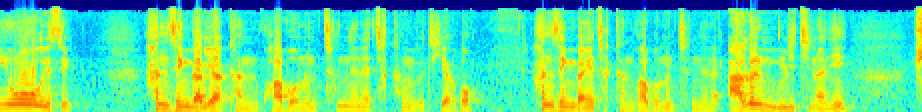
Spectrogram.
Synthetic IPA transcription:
okɯɾes͈ɯ | hans̬ʰe̞ŋɡaɡiakʰankwabonɯnt͡ɕʰʌnɲʌne̞t͡ɕʰḁkʰamɯɭkɯtʰɡiɦaɡo | hans̬ʰe̞ŋɡaŋe̞t͡ɕʰḁkʰankwabonɯnt͡ɕʰʌnɲʌne̞ʔaɡɯɭmuʎːit͡ɕʰinaɲi | p

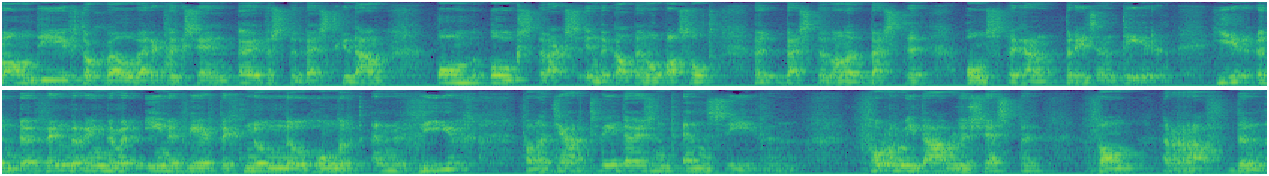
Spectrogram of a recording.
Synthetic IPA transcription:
mɑndiɦeːftːɔxʋɛlˠʋɛrkələksɛjnœɥtərstəbɛstxədaːnɔmoːkstrɑksɪndəkɑtɛnɔpɑsəlˠt | ɦəd̚bɛstəvɑnɦəd̚bɛstə | ɔnstəɣaːnprezɛntɪ̰ːɾə̰n | ɦiːrəndəvɪnrenɵməreːnənvɪːrtəxnɵlˠnɵlˠɦɔndərtʰɛnviːrv̥ɑnɦətjaːrtʋeːdœɥzəntʰɛnzeːvən | fɔrmidaːbələʒɛstə | vɑnrɑfdən

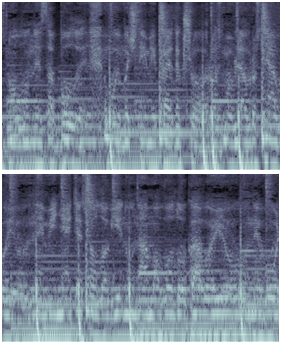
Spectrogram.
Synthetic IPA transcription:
znɔʋʊnɛzɐbulˠɪʋɪbɔt͡ʃnɪmʲipɾɛd̪ɐkʃɔɾɔzmɔwlʲawrɔsʲnʲaʋɔjʊnɛmʲinʲajtʲːɐsɔlˠɔʋʲinʊnɐmɔʋɔlˠʊkɑʋɔjʊnɛʋɔ

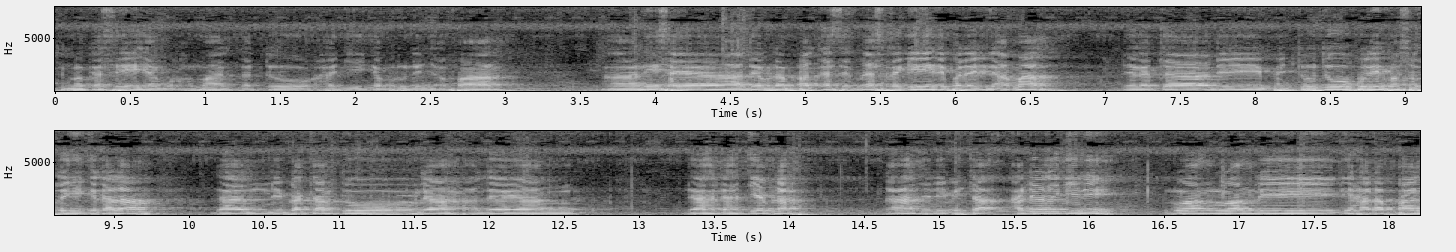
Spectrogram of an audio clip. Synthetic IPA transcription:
t̪ɾimakasɪhjaŋmʊɾɦamat̪̚dat̪ʊʔɦad͡ʒikamɾudand͡ʒafar | ənisajaːdabəndapat̪̚ɛsɛmɛslaɡinidaɾipadadinaʔamal | diakat̪adipint̪ut̪ubolɛhmasʊklaɡikədalam | dandibəlakaŋt̪udahadajaŋ | daɦdaɦd͡ʒiamlah | əd͡ʒadimint̪aʔadalaɡiniruaŋruaŋdidiɦadapan

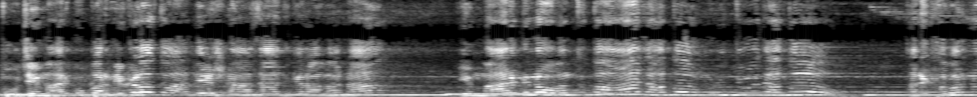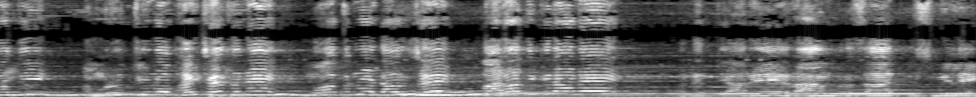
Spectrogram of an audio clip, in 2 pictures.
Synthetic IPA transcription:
pud͡ʒemaːɾɡupəɾnɪkɭot̪oad̪eʃnaaːzad̪kəɾaʋana | emaːɾɡnoʋə̃nt̪maad͡ʒɦət̪oəmɾʊt̪juəd͡ʒat̪o | t̪anekʰəbəɾnɔ̃ːnd̪iəmɾʊt̪junobʱait͡ʃʰet̪ənemɔt̪noɖənt͡ʃʰemaːɾad̪ɪkɾane | ənet̪jaɾeɾampɾəsaːd̪p̪ɪsmile

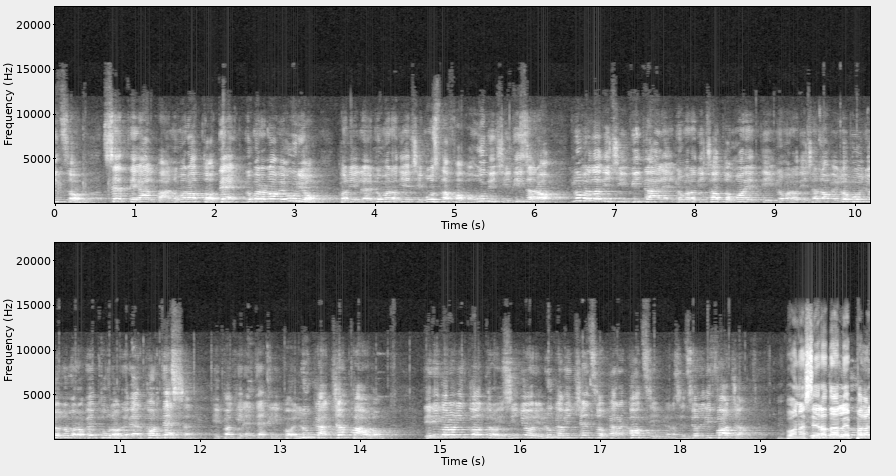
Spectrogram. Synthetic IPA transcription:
it̪so | sɛt̪ːealbanumeɾoɔt̪ːod̪ɛnumeɾonɔːveuːɾjo | konilnuːmeɾod̪jɛːt͡ʃimust̪afɔkound̪it͡ʃid̪izaɾɔnumeɾod̪od̪it͡ʃivit̪aːlenuːmeɾod̪it͡ʃɔt̪ːomoɾet̪ːinuːmeɾod̪jit͡ʃanːɔːvelobuʎːonuːmeɾovent̪uːnonevɛrkort̪ɛs | impaŋk̟ːiːnaet̪ːɛkːnikoɛluːkad͡ʒampawlo | d̪iɾiːɡonoliŋkont̪ɾoisiɲːoːɾiluːkavint͡ʃɛnt̪sokaɾakɔt̪sid̪elːaset̪sːjoːned̪ifɔd͡ʒːa̰ | bwɔnasɛːɾad̪alpal

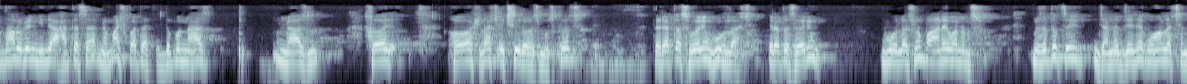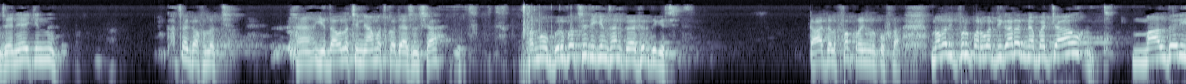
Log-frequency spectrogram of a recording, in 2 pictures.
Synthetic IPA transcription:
t̪ʰãːnɾupʲenɡinʲd̪ʲiaɦɐt̪ɐsa̰mʲemɐʃpɐt̪ɐt̪ʰʲid̪ɨp̬unːɐɦaz | mʲaːz | xəːɾʲ | əːʈʰlɐt͡ʃʰeksiɾəːt͡smuskət͡sʰ | t̪ɐɾʲɐt̪ɐsəːɾʲimwuhlɐt͡ʃʰɾʲɐt̪ɐsəːɾʲim | wuhlɐʃunpaːneʋɐnɐnsu | misɐt̪ɨt͡sɨd͡ʒɐnːɐt̪zenʲekwoɦɐ̃nlɐst͡ʃʰɐnzenʲeːkinɨ | kɐt͡sɐɡɐflɐt̪̚t͡ʃʰi̥ | jid̪ɐwlɐt̪̚t͡ʃʰinʲaːmɐt̪ʰkʰod̪aːzɨnʃaːt̪ | pɐɾmɐbuɾbɐt̪sʰit̪ikʲins̬ʰankəːpʲiɾd̪iɡɐsʰi̥t̪ | kaːd̪ɐlfɐkɾɐnlkufɾa̰ːmɐɣɐɾikpunpɐɾʋɐɾd̪iɡaːɾɐmʲɐbɐt͡ʃaːw | maːld̪ɐːɾi

